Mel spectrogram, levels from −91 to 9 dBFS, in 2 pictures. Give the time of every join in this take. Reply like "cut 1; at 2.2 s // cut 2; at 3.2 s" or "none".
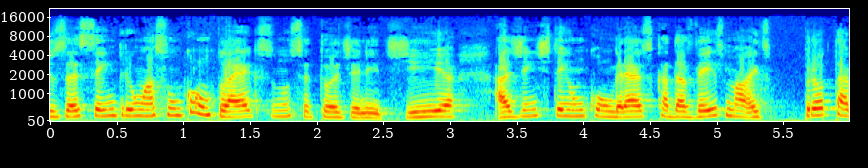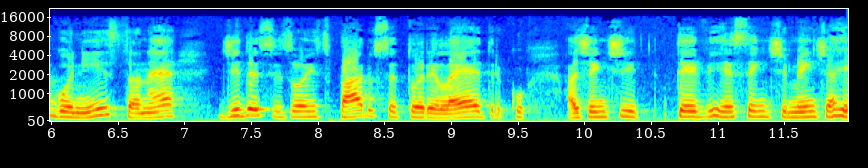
cut 1; at 1.0 s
